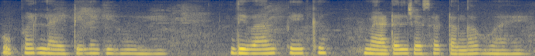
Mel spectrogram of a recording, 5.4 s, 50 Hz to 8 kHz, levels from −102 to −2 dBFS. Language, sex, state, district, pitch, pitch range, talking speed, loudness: Hindi, female, Uttar Pradesh, Lalitpur, 210 Hz, 200-225 Hz, 145 wpm, -19 LUFS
